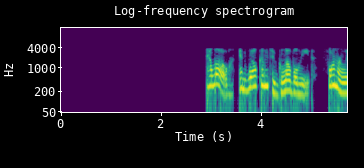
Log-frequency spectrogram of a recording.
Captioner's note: ladies recorded voice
